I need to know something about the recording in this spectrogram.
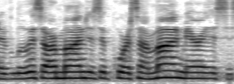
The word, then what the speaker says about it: Armand: it's lat and Louie is Louie the French pronunciation of Louis Armand is of course Arman Marius is Marius I'm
